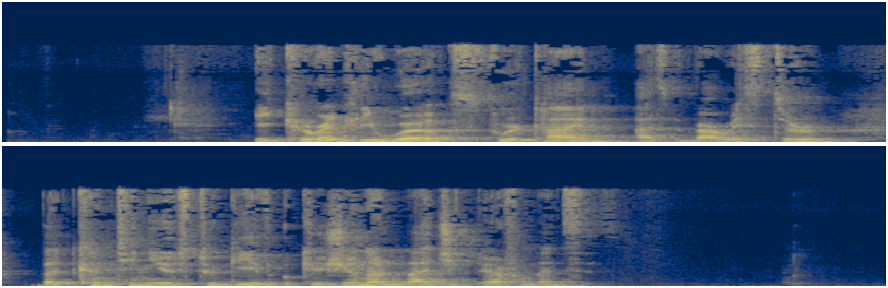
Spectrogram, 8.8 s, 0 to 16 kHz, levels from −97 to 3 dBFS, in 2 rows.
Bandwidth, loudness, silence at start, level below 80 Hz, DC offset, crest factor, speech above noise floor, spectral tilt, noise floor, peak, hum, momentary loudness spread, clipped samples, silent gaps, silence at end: 12 kHz; -21 LUFS; 0.85 s; -48 dBFS; under 0.1%; 20 dB; 49 dB; -4.5 dB/octave; -71 dBFS; -2 dBFS; none; 18 LU; under 0.1%; none; 1.45 s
